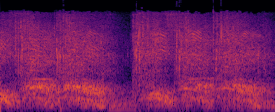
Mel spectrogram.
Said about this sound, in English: Si se puede, it's a refrain you hear at protest rallies across Spain, including at Madrid's Complutense University, where Iglesias teaches.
